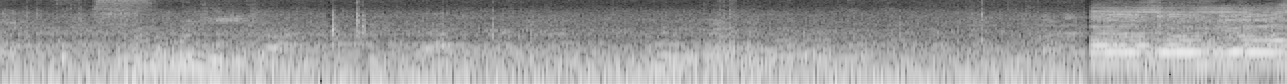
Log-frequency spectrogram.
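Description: Crowd of people murmuring and talking over a steady low rumble. Near the end a single loud, held voice cuts in above the crowd.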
